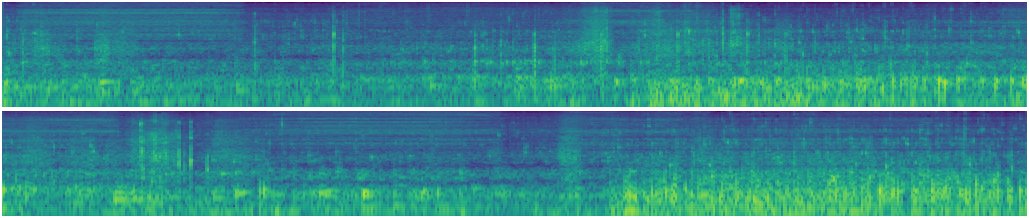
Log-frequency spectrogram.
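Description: Scuba bubbles rumble and gurgle underwater as a diver breathes out.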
